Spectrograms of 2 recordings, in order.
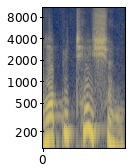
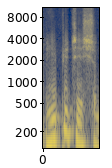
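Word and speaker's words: repetition: রেপিটেশন, তখন কিন্তু আর রিপিটেশন না, উচ্চারণটা হচ্ছে রেপিটেশন।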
